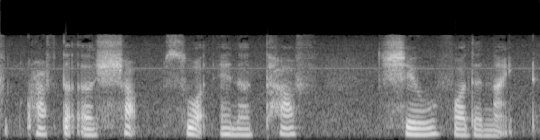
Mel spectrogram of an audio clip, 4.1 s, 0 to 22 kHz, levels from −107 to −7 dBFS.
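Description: No technical faults can be heard anywhere in the speech.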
